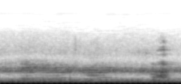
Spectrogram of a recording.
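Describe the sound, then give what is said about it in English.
A steady, low engine drone from a car on the move, a continuous rumble with an even hum and faint road noise, no clear speech over it. “Stop the car.”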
